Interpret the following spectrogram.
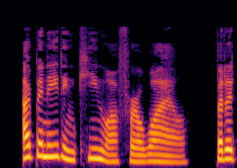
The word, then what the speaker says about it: quinoa: farmed for its nutritious seeds this common staple pronounced quinoa has been farmed in South America for countless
